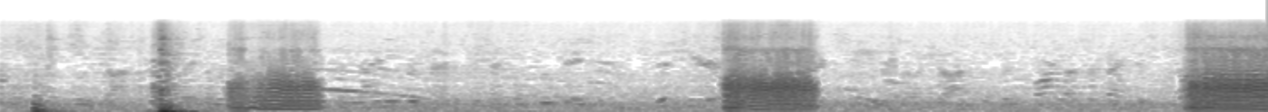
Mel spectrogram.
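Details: Shih Tzu puppy snoring very loudly while asleep: three drawn-out, buzzing snores spaced a few seconds apart, with quiet breathing between.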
